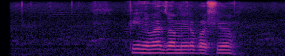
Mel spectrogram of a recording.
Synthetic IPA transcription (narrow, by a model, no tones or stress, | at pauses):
pinʌmad͡zʌmeɾʌbʌsjo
